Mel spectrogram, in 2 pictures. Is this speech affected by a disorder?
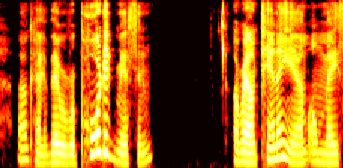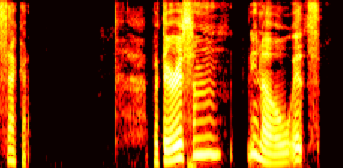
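No.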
